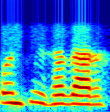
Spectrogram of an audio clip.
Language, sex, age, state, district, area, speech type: Marathi, female, 30-45, Maharashtra, Washim, rural, conversation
